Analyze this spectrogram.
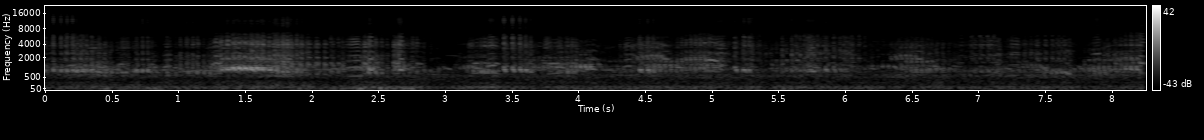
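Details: Sandhill crane flock calling continuously during 2021 migration through south central Nebraska, about 30 m away: many overlapping rolling, trumpeting rattles swelling and fading every second or two, no other clear sound.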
